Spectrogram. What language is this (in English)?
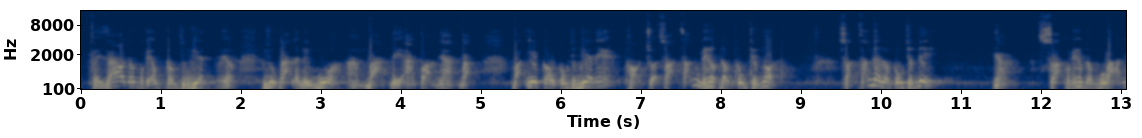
Vietnamese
